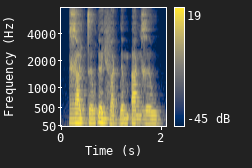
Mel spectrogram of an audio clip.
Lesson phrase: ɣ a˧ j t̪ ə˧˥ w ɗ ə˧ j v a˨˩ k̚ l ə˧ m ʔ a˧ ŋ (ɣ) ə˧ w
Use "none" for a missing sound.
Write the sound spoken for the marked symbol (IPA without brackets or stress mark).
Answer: ɣ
